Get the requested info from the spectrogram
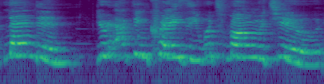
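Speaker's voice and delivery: acting the movie line. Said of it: "And I say".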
